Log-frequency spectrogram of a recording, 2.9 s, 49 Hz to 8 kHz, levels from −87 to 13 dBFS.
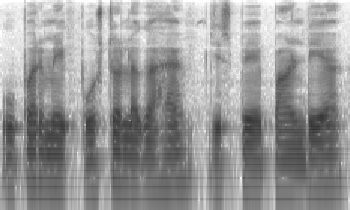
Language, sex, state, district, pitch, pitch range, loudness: Hindi, male, Jharkhand, Garhwa, 90 Hz, 85-95 Hz, -17 LUFS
